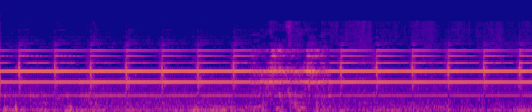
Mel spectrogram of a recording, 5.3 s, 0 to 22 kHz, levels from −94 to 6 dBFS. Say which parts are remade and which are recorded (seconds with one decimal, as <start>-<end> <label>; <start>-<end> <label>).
0.0-2.5 recorded; 2.5-3.3 remade; 3.3-5.3 recorded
